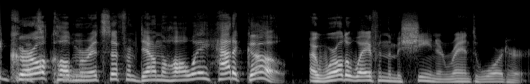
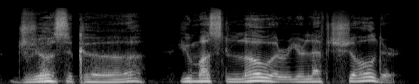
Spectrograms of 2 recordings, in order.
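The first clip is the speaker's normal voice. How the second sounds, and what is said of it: Deepened, gravelly character voice. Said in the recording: “I imitated Mr. Brailsford's big grin and deepened my voice ... Like gravelly a little bit? ... I think you had the gravelly down”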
